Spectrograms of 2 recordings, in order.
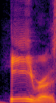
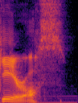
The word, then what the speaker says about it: gyros: Yeah, even though I said I'm impressed, it's actually pronounced hero. So it is like heroes. So it's heros. So it's not gyros.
